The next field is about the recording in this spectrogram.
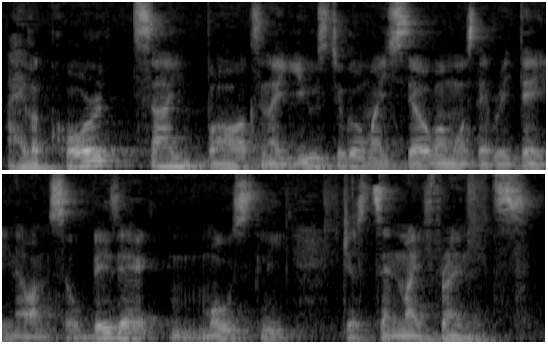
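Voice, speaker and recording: A man reading a bedtime book aloud in a relaxed, informal way, pausing to muse with casual asides. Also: rumbling low, reverberant, slight background noise. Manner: unhurried, musing, informal. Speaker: bedtime story reader and commentator. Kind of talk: relaxed read-aloud with casual asides to help listeners sleep.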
